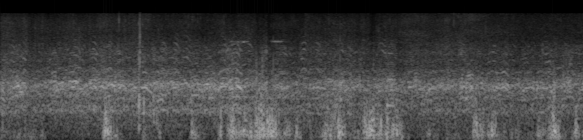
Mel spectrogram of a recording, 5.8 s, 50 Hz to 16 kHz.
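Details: On 1 March 2021 at Middle Creek Wildlife Refuge, Pennsylvania, a flock of snow geese keeps up a continuous chatter of high yelping honks, with individual nearer calls standing out every second or so.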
